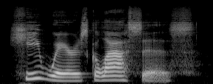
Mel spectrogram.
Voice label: "He wears glasses", English

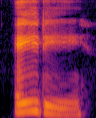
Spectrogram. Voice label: "eighty", English

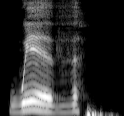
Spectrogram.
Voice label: "with", English

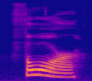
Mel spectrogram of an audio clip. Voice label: "four", English

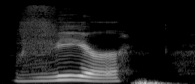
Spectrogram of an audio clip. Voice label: "veer", English

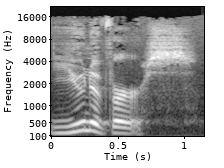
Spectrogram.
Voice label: "universe", English

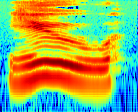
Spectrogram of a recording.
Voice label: "you", English

